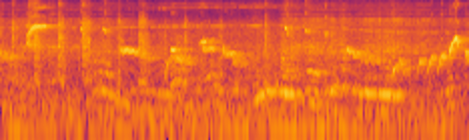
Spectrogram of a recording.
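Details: White-rumped shama song played as a lure to get other birds singing: varied whistles, some sliding low and mellow, others high and sharp, delivered in a loose flowing sequence over a faint hum.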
